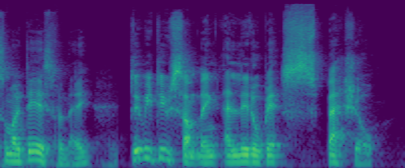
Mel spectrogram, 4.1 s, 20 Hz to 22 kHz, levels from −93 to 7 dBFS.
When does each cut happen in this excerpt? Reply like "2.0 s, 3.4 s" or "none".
1.1 s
